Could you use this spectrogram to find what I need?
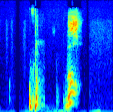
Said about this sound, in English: Uh-oh. I hear cat noises.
